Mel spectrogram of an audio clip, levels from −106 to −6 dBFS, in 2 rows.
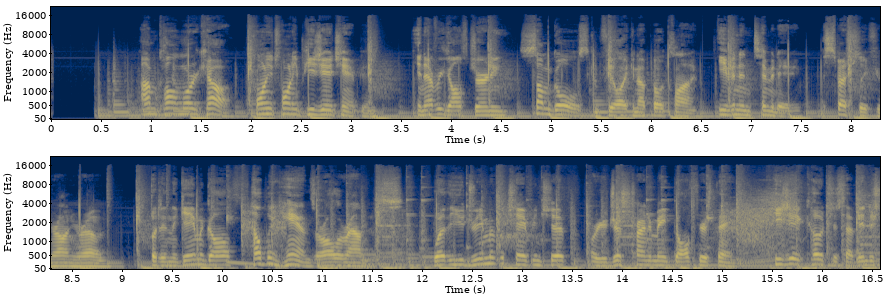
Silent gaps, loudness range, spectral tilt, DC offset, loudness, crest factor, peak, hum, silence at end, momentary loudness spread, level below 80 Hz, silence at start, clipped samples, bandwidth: none; 2 LU; -4 dB/octave; under 0.1%; -31 LUFS; 18 dB; -14 dBFS; none; 0 s; 6 LU; -44 dBFS; 0.45 s; under 0.1%; 16 kHz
